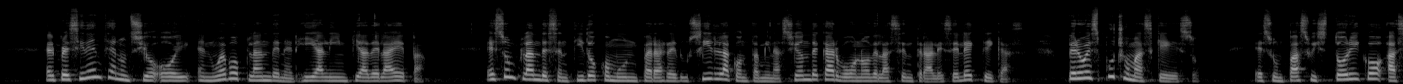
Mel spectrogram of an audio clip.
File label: spanish answer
